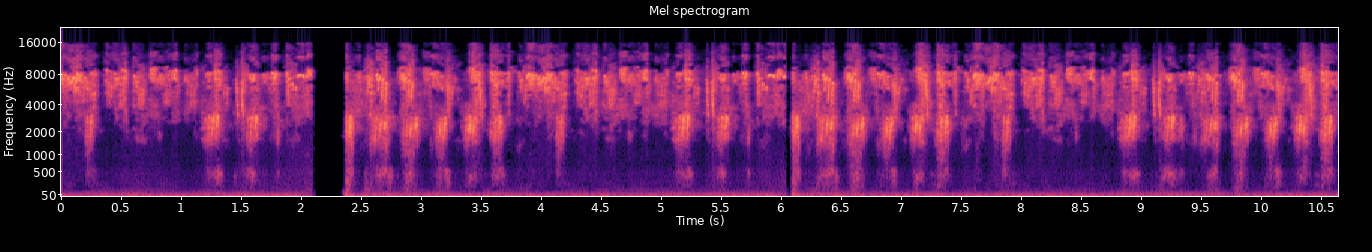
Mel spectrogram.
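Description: Black-throated bushtits keep up a dense stream of very high, thin ticking and sibilant notes, with short rattling bursts, almost without pause.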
